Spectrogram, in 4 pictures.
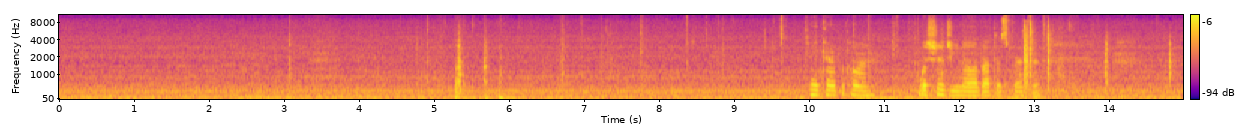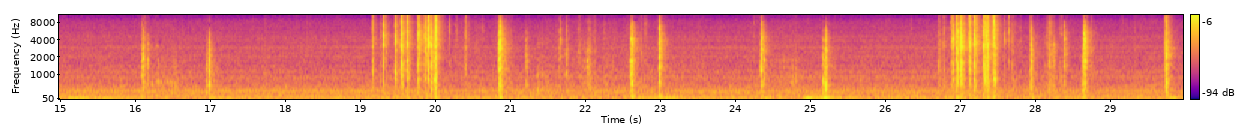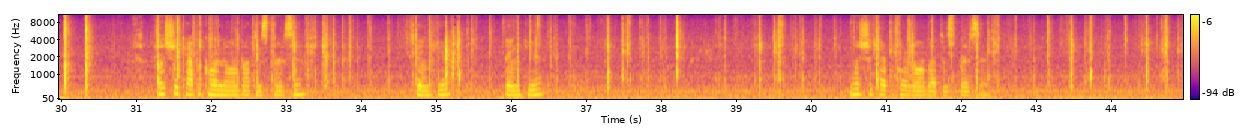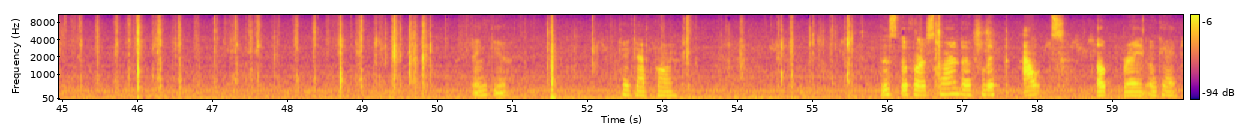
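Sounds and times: cards being shuffled: 19.1 - 23.1, 26.7 - 28.8, 29.7 - 50.7, 51.4 - 56.8.

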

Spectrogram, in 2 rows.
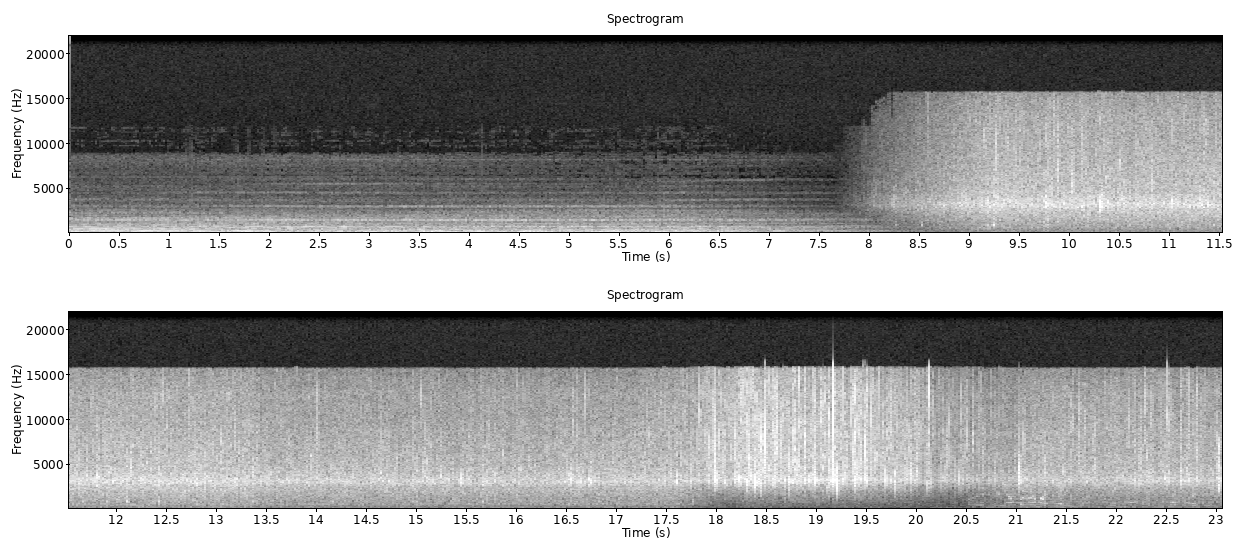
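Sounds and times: rain falling and dripping: 8.0 - 23.0.

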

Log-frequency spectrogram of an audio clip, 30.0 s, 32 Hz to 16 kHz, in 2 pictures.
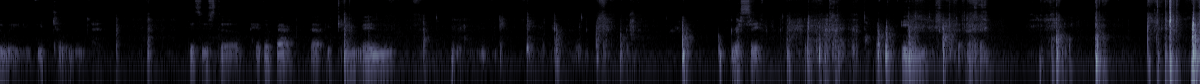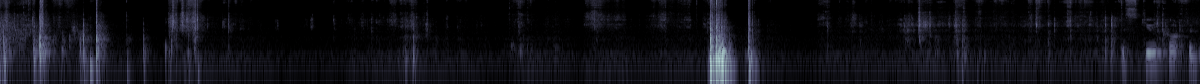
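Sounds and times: cardboard and paper rustling: 9.8 - 13.4, 25.2 - 30.0
loud thump: 23.9 - 24.5.

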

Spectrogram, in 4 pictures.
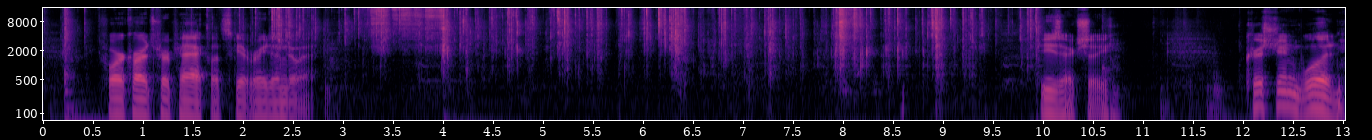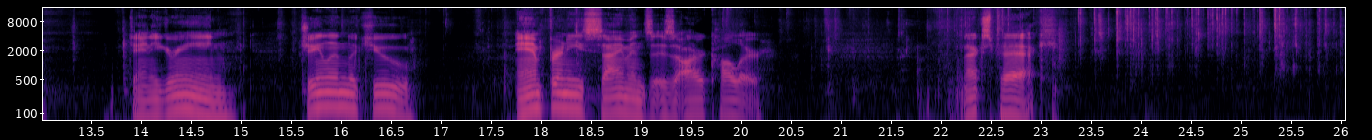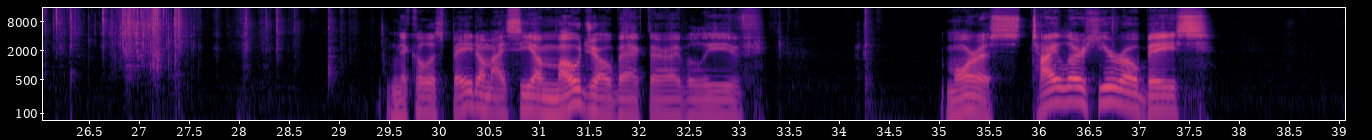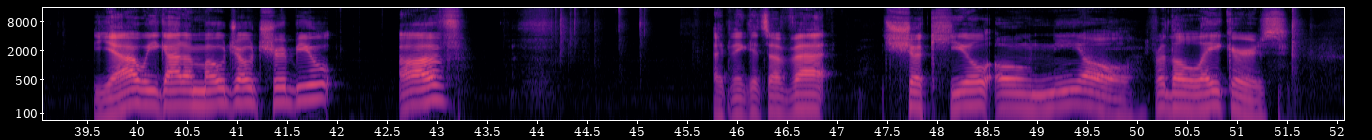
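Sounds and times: wrapper tearing and crinkling: 1.9 - 10.1, 23.0 - 28.7, 44.1 - 45.2.

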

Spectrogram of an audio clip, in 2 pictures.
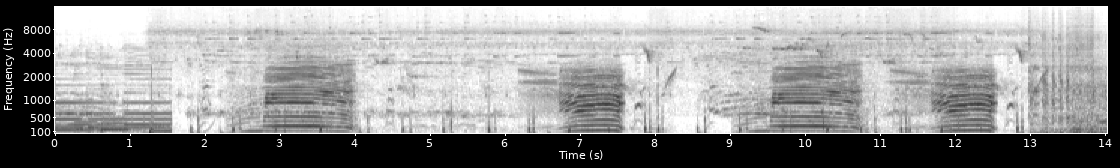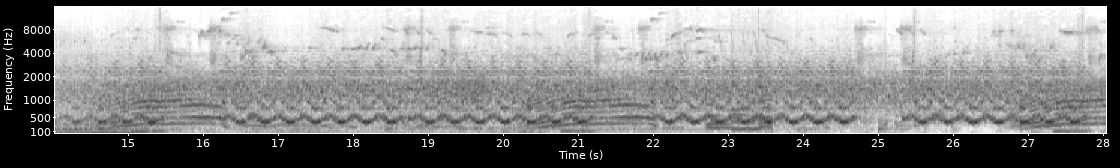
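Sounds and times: cow mooing: 9.2 - 12.6, 20.0 - 24.2, 26.9 - 28.0.

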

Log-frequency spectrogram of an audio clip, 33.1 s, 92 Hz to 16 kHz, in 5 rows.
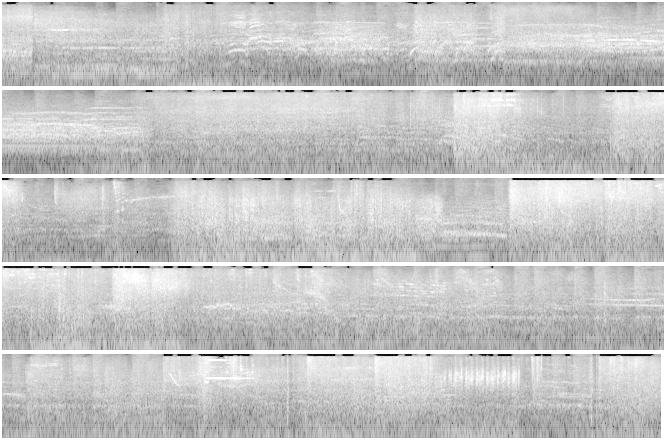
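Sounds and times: dramatic music: 0.0 - 33.0
crashing debris: 14.9 - 17.6, 18.3 - 22.3.

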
